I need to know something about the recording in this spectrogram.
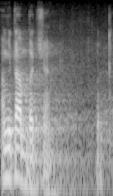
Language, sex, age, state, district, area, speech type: Goan Konkani, male, 45-60, Goa, Bardez, urban, spontaneous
